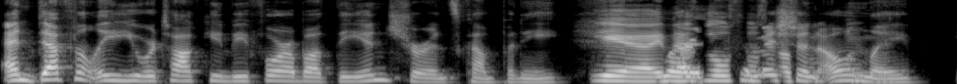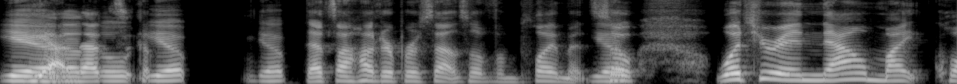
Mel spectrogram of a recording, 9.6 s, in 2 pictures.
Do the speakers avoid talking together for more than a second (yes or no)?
no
